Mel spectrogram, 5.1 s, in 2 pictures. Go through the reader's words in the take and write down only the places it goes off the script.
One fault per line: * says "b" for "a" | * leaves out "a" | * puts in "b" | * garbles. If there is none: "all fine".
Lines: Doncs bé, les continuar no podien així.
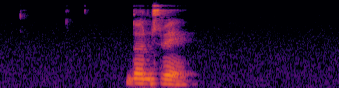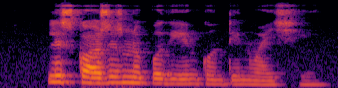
* says "coses" for "continuar"
* puts in "continuar"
